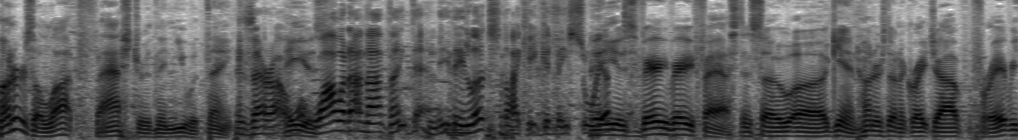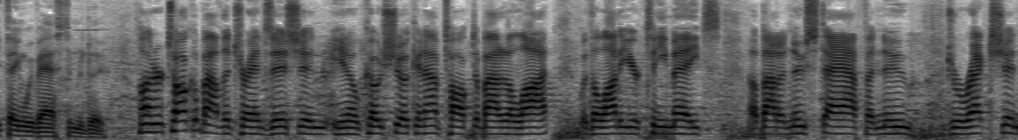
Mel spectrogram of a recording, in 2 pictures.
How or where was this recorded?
busy venue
